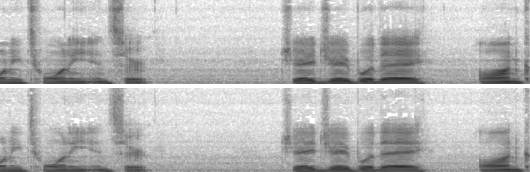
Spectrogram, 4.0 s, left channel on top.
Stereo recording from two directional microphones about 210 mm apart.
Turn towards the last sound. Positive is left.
turn(degrees=15)  # may be behind; listen again after turning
